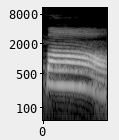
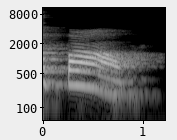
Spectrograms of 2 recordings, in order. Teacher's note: थोड़ा सा नाक से आवाज आती है आ की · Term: चंद्र बिंदु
